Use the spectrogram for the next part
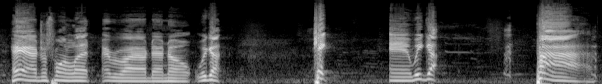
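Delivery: over-the-top Cajun announcer; hyped-up pastry hawker. Retold or imitated. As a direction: sell the cake and pie like a carnival barker. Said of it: "he loves whenever I do impressions of him".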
